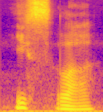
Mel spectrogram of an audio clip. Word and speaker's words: Isla: Isla, the way it's spelt.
